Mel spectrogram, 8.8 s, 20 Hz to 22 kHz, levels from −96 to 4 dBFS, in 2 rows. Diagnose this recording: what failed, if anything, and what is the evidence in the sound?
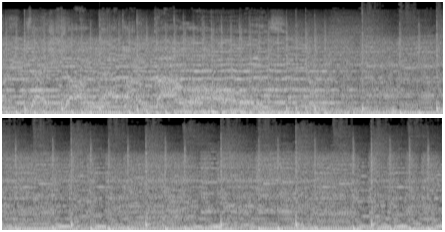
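Nothing failed: no stage in the chain, from wiring and conversion through buffering, processing, network, storage and playback, leaves an audible trace anywhere in the recording.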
